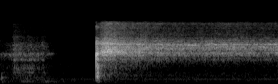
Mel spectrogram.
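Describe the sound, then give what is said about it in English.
A person imitates CPAP machine airflow with their mouth: a short breathy hiss, a brief pause, then a long, steady rushing hiss that holds evenly to the end. “your upcoming vaporwave album will have a lot of CPAP”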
